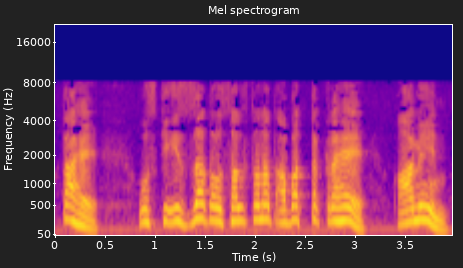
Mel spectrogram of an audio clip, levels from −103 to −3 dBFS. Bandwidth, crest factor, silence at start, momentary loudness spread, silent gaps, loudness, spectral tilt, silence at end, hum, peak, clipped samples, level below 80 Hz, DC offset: 8.4 kHz; 14 dB; 0.1 s; 9 LU; none; -17 LUFS; -7 dB/octave; 0.05 s; none; -2 dBFS; under 0.1%; -54 dBFS; under 0.1%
